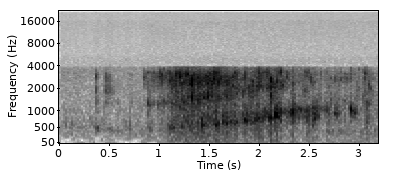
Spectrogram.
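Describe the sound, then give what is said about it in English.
Liquid is poured out as a libation to the north in a steady splashing stream that starts after a brief quiet moment and continues, moderately loud, with no talking over it. “We pour libations to the north, Father, to bless you.”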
